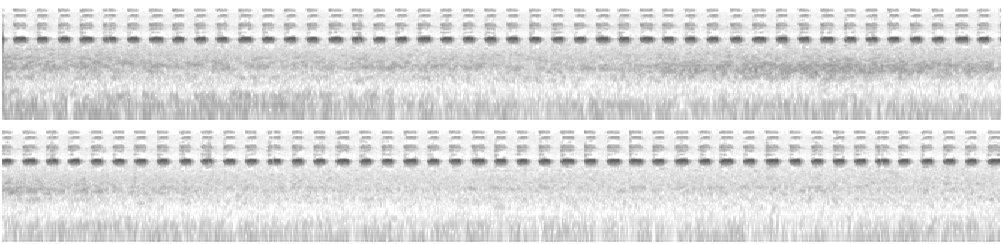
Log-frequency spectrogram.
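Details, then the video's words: Long run of a cricket's night courtship song near dawn: bright, high chirps come quickly and evenly, growing sharper and more distinct toward the end, over a low rumble and breathy background hiss. "편안한 잠을 부르는 귀뚜라미 울음소리. 슬퍼 말아요 우는 것이 아니라 사랑을 찾는 노래랍니다 구애의 밤"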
